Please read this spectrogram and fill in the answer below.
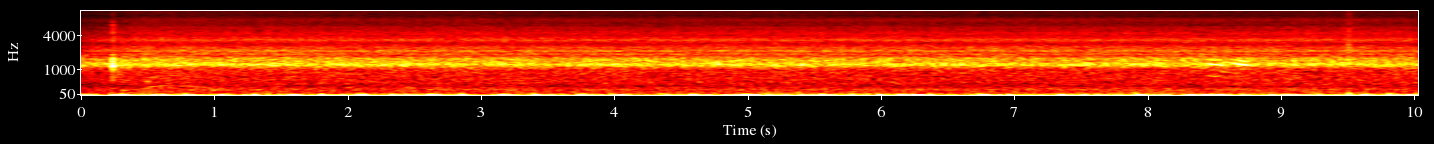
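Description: Steady rush of an underground waterfall pouring into a deep cave pool.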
